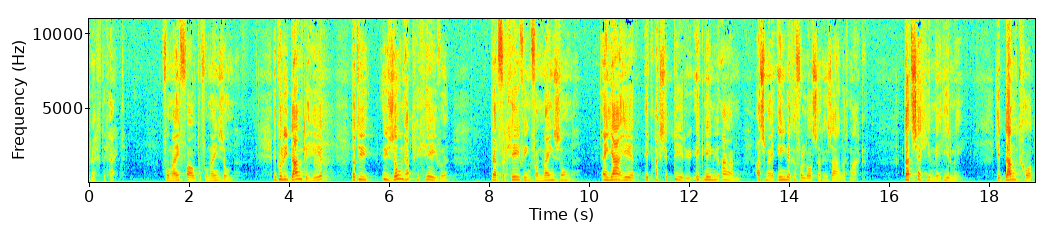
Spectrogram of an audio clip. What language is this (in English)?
Dutch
